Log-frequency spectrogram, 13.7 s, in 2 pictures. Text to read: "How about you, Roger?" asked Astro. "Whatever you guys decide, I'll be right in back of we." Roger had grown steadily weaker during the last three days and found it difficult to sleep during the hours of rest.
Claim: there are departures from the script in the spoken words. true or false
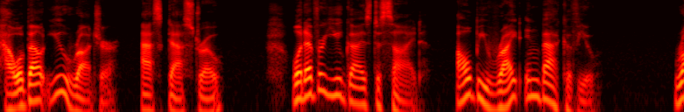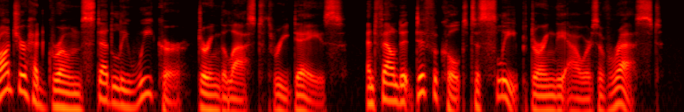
true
